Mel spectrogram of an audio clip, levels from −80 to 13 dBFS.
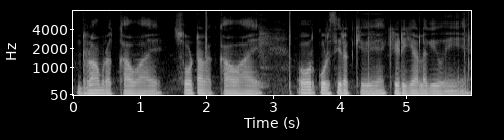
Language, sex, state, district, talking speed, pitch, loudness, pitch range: Hindi, male, Uttar Pradesh, Saharanpur, 170 wpm, 100 Hz, -18 LUFS, 95-105 Hz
